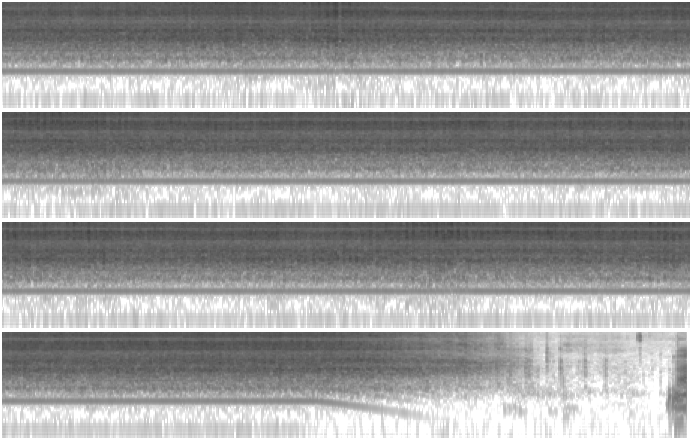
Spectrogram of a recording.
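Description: A Ninja Creami machine mixes vanilla protein ice cream with a steady, loud, even motor whine that holds for about sixteen seconds, then winds down and stops.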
